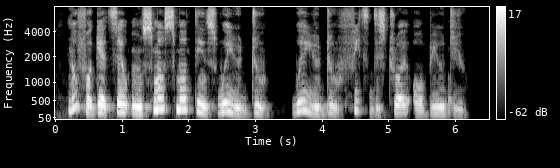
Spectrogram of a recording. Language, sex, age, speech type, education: Nigerian Pidgin, female, 30-45, spontaneous, tertiary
